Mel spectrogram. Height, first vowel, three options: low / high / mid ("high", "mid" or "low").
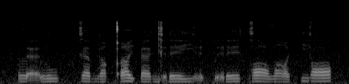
low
